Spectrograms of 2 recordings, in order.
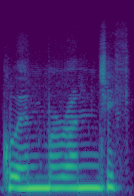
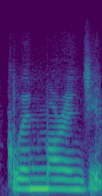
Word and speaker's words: Glenmorangie: you say it but most people call it glenmorangie but it's glenn orangey whiskey oh no moved got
